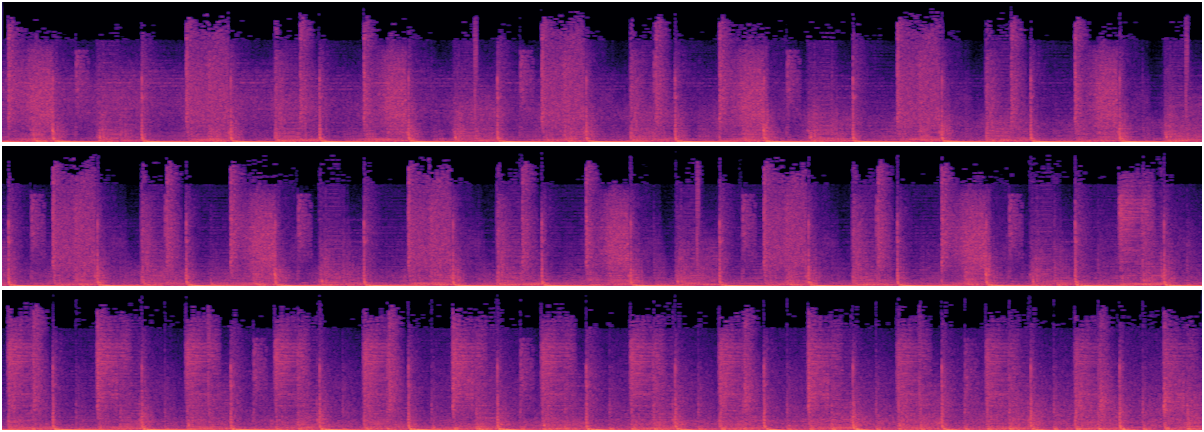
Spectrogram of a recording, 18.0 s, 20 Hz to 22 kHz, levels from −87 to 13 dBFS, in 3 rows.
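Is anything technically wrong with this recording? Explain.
No, nothing technically wrong can be heard here.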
